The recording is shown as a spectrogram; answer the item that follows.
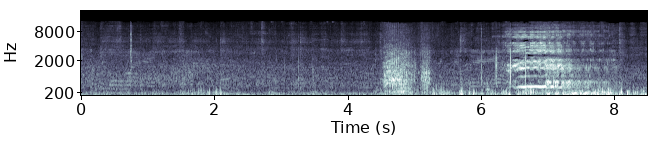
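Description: Horse galloping on arena dirt through a barrel pattern, its hoofbeats an irregular low thudding. About halfway through there is a short loud burst, and about six seconds in a loud, drawn-out cry lasting over a second.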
